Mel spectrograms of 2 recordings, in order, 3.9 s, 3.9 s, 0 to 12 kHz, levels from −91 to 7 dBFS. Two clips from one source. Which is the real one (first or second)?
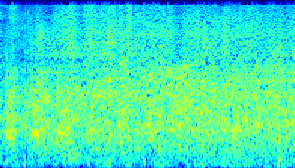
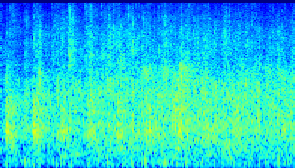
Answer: second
